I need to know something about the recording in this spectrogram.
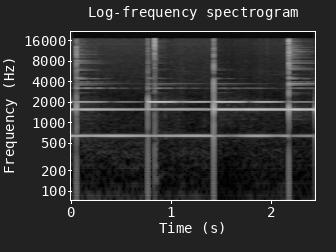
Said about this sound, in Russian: Военный музей Латвии недавно получил ценную реликвию – медный колокол с легендарного тральщика Вирсайтис.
